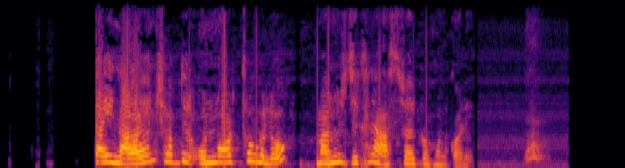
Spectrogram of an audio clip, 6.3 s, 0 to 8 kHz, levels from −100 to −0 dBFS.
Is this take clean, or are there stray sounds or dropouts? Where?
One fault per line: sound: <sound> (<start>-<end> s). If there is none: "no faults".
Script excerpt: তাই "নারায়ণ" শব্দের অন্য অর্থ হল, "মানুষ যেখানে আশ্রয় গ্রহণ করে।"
sound: bark (5.2-5.5 s)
